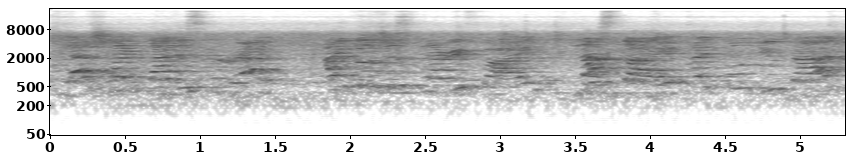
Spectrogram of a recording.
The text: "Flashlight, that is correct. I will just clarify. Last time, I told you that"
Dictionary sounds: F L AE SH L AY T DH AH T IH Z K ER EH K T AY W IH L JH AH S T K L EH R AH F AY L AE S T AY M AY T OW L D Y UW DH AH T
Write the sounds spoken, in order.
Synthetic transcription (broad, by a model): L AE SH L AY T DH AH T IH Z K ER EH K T AY W IH L JH AH S T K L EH R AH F AY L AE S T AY AY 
